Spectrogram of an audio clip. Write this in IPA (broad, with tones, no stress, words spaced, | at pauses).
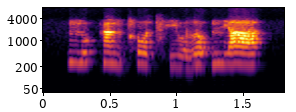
n̪u˥˧kã˥˧nkʰo˥˧ t͡sʰju˨˩lo˦ʔ n̪ja˦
